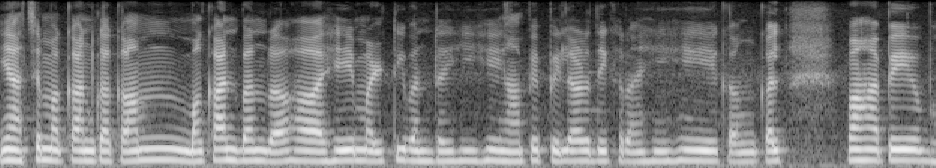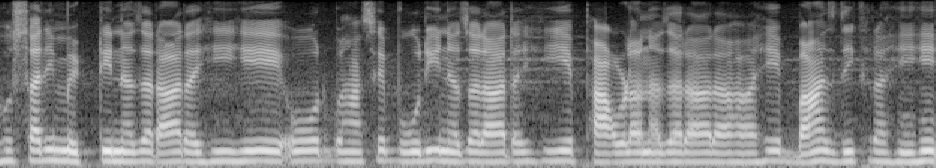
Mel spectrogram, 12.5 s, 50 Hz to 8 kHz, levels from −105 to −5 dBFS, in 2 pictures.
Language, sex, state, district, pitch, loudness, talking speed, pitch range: Hindi, male, Uttar Pradesh, Jalaun, 175 Hz, -20 LUFS, 225 wpm, 170-180 Hz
